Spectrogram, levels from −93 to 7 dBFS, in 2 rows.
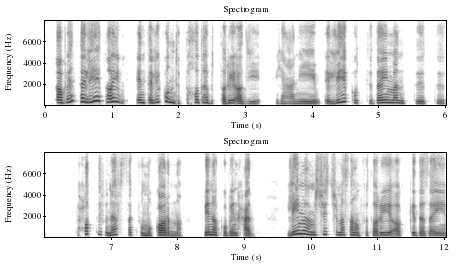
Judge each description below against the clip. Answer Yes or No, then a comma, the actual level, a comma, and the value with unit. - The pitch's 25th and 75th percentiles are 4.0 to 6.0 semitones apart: Yes, average, 5.2 semitones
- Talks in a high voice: Yes, high, 215 Hz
